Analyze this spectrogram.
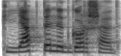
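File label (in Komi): кляп тэныд горшад, Komi, female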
